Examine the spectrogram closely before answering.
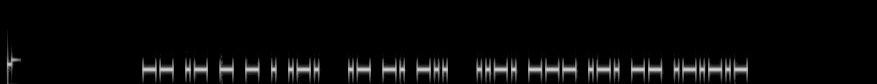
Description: Morse code, heard as a keyed tone, about 27 wpm, 700 Hz. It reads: MATTER AND FORM.
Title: Sentences from Top 1000 Words - Review Part 1 - 28wpm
